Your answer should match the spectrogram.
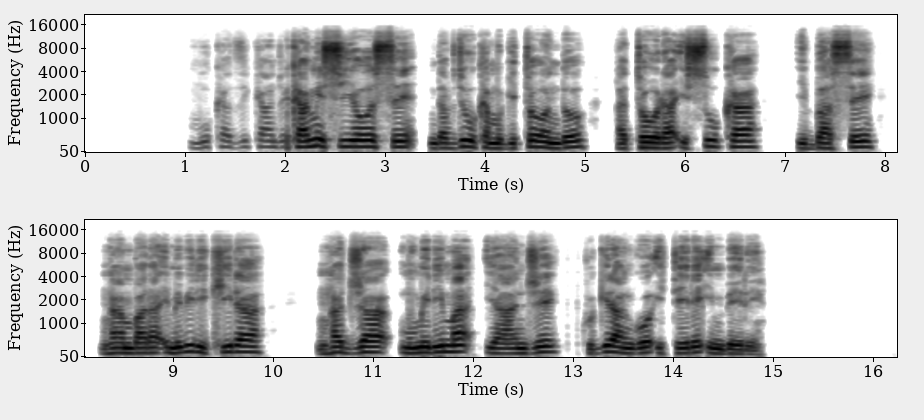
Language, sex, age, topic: Rundi, male, 25-35, agriculture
